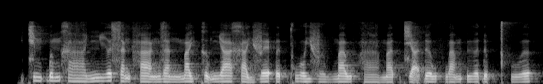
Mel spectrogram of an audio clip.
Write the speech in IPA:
t͡ɕ ə˧ m ɓ ə˨˦ m x a̤ː˨˩ ɲ i˨˦ ə̯ s a̰˧˨ ŋ h aː˧˩ ŋ z a˧˩ n m a˧ j k ə̰˧˨ w ɲ aː˧ x a˧˩ j v ɛ˨˦ ʔ ə˨˩ t̚ k w o˧ j v ə̤˨˩ w m a˧ w h a̤ː˨˩ m a˨˩ t̚ t͡ɕ a̰ː˧˨ ɗ ə˧ w h w a˨˦ m ʔ ɨ˨˦ ə̯ ɗ ə˨˩ p̚ t̪ʰ u˨˦ ə̯

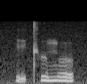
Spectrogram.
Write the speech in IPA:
ḭ tʰ ɯ m ʊ

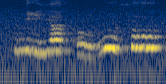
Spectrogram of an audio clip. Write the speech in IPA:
n i˥˧ j ɐ˥ h u˧˩ β u˥˧ θ o˥

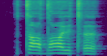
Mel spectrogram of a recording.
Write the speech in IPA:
t ɤ dˤ ɨː tʼ ə

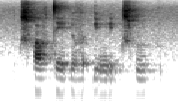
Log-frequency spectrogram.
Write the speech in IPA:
t͡ɕʰ ɒ v t e ɠ ə v ə ʔ ɠ e ŋ e ʔ t͡ɕʰ u k

